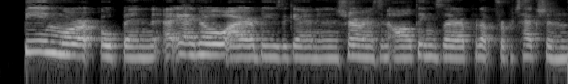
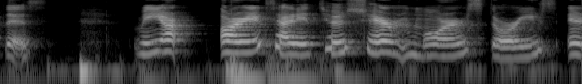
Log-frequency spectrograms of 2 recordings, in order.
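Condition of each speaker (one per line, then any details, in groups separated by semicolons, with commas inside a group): No condition
Cerebral palsy; affects muscles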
